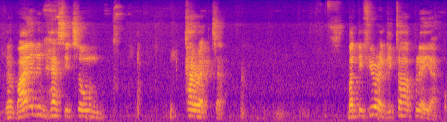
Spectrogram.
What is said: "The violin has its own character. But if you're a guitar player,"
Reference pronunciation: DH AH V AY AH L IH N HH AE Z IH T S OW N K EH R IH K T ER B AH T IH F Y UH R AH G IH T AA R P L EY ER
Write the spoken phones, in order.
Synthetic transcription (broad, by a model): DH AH V AY AH L IH N HH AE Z IH T S OW N K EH R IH K T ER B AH T IH F Y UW R AH G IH T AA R P L EY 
